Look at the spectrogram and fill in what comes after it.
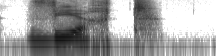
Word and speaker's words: wird: Michelle Thomas rightly sounded that final letter as a clear T, but wird is written W-I-R-D. Final D's do sound like T's.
